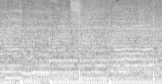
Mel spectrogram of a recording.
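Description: Live worship band playing a loud, full rock arrangement, with a sung melody carried over drums, bass and guitars.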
